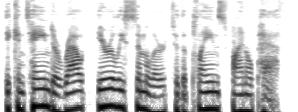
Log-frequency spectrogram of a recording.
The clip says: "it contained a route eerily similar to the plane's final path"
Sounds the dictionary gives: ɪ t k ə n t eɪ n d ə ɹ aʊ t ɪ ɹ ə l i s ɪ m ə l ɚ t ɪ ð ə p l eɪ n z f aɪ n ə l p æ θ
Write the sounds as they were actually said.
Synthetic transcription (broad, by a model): ɪ t k ə n t eɪ n d ə ɹ aʊ t ɪ ɹ ə l i s ɪ m l ɚ t ɪ ð ə p l eɪ n z f aɪ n l p æ θ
